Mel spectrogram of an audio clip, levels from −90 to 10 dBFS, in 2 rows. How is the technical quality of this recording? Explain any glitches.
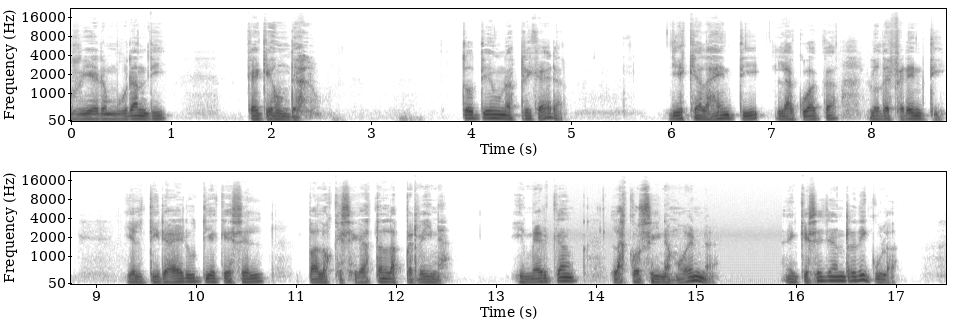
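One glitch stands out in the speech. From 13.37 to 15.87 s a mains buzz appears: sharp switching spikes from a dimmer, rectifier or unshielded lead, repeating twice per 50 Hz cycle, spray harmonics into the kilohertz range. It sits well below the voice but sounds raspy, unlike a smooth, low mains hum.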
